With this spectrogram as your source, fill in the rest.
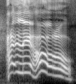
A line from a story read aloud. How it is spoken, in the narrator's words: cried old Fezziwig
